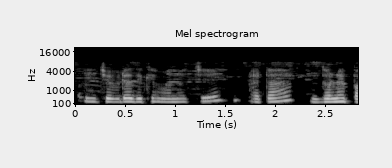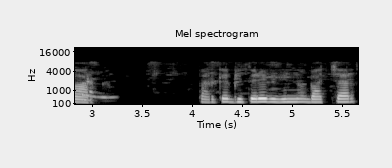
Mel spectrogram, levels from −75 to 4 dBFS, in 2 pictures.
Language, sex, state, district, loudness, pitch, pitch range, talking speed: Bengali, female, West Bengal, Paschim Medinipur, -20 LUFS, 220 Hz, 205-275 Hz, 170 wpm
